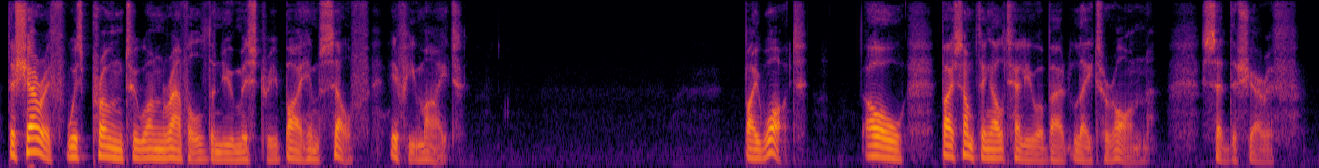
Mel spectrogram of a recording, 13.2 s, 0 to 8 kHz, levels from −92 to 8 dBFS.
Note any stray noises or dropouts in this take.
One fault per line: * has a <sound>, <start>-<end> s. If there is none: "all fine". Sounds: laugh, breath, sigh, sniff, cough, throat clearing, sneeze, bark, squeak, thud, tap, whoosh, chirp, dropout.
all fine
